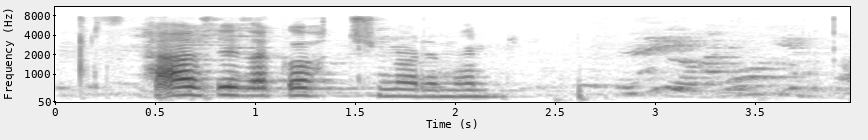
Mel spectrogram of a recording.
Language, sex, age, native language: Icelandic, female, 9, Icelandic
